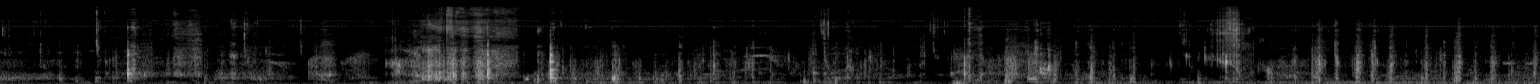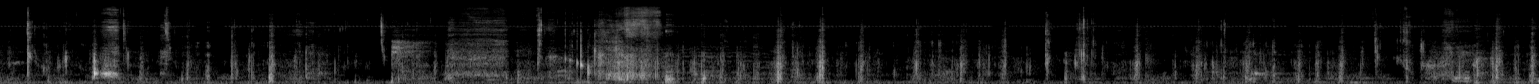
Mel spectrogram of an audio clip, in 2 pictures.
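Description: Close-miked eating: chewing and crunching mouthfuls of rice with dal curry, fried chayote and dry fish, with short clicks of a steel spoon against a wooden plate. A few louder chewing bursts stand out, the strongest about four and twenty-one seconds in.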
